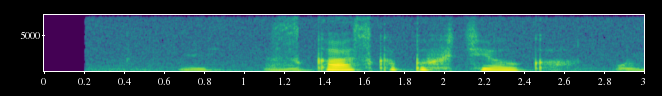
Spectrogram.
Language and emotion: Russian, neutral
